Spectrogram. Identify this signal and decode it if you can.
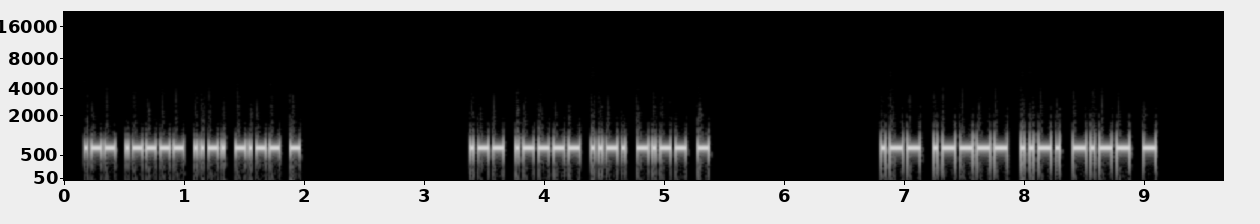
Morse code, heard as a keyed tone, about 35 wpm, 700 Hz. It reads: W1FYT W1FYT W1FYT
